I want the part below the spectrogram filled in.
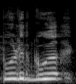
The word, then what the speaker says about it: Bulgur: dass es mit Burgursch gemacht Sorry, weil ich falsch ausgesprochen habe. Dass es eigentlich mit Bulgur gemacht wird.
